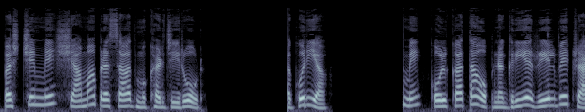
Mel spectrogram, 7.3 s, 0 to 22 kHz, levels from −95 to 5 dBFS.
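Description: At 2.95 s and again at 4.41 s, just before "में कोलकाता", there's a clipped start after a pause: the output dozes during short gaps (about 0.4 and 0.3 s), then swallows roughly 650 and 630 ms as speech abruptly resumes.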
